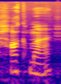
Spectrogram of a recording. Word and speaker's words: chokmah: And as Sue Edwards even points out, wisdom in Hebrew is pronounced chokmah, which I love how Stuart actually defines that wisdom, chokmah, actually means our orientation with God.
